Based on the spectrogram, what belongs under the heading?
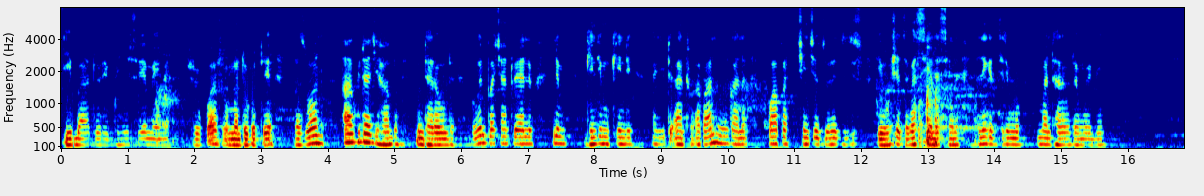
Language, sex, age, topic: Ndau, female, 18-24, health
